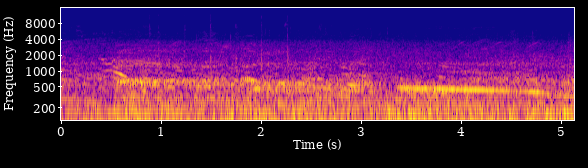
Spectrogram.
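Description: Fans whistle shrilly from the stands.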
